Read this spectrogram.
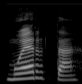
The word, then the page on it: muerta: Spanish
